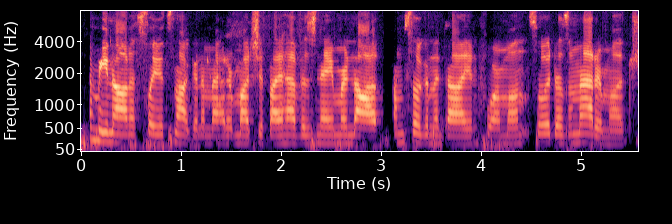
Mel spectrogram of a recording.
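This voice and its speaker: A woman's fairly low voice, flat and monotone, very fast with hardly any pauses, over noticeable background noise. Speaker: tabletop role-play player. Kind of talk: role-play game session.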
